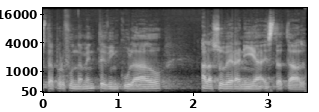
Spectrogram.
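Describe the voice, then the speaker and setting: A dark, mellow tone in an Italian accent, with audible room echo. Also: man. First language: Italian (speaking Spanish). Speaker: law professor. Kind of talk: lecture. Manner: halting.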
